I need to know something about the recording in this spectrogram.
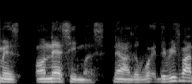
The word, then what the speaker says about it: Onesimus: guy that Tari went to mention, he he mispronounced the name. He called him one Semos, but his name is Onesimus. Now, the the reason I know about that because I was talking about Onesimus way back in 2019 about African, how white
